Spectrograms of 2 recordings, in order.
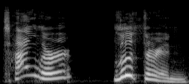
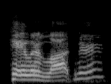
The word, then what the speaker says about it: Taylor Lautner: John Stamos and Tyler Lutheran. Is that what you say? From Twilight. There I am. Pretty boy. What? Who? Taylor Lautner?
